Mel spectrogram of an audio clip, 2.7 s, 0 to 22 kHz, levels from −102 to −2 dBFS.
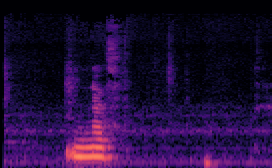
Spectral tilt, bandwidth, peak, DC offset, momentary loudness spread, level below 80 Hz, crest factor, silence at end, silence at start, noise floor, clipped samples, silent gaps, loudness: -8 dB/octave; 13 kHz; -20 dBFS; under 0.1%; 23 LU; -64 dBFS; 18 dB; 0.6 s; 0.65 s; -67 dBFS; under 0.1%; none; -34 LUFS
